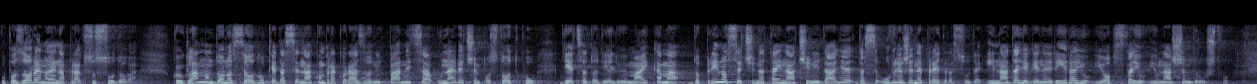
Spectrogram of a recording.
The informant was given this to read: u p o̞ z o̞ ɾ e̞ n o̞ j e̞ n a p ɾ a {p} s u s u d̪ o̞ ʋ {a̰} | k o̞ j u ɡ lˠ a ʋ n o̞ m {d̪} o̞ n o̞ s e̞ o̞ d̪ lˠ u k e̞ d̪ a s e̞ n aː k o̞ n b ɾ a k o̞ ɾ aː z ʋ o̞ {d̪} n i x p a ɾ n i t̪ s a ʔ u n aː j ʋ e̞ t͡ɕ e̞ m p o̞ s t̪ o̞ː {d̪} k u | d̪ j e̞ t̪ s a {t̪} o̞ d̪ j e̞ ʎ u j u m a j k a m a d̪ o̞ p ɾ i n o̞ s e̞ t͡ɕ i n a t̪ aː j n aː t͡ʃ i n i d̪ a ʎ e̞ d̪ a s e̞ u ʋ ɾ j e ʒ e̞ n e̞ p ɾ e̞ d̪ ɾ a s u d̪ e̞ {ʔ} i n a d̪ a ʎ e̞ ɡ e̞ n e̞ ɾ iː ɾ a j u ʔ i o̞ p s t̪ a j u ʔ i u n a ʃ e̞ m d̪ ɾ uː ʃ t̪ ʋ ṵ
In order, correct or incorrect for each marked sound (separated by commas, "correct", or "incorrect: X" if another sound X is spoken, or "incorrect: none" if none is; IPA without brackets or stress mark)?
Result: incorrect: k, correct, correct, correct, incorrect: t̪, incorrect: d̪, correct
